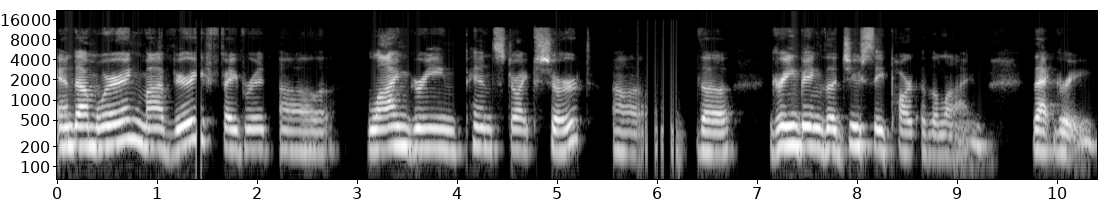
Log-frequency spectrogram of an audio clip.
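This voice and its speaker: With a Kentucky accent, a woman speaks very slowly in a dark, mellow tone at medium pitch, her intonation fairly even over a quiet background. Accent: Kentucky Southern. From rural Kentucky. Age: 70s. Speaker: activist. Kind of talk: public talk.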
